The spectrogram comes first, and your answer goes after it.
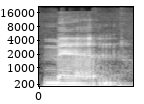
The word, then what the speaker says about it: men: I would suggest trying practicing that man so that vow ah is in both words that man and ten men vowel F in both of those words so if I'm going from man to men by itself can be challenging that man ten men helps separate those vowels and helps me hear and distinguish them when I'm pronouncing those two words another example live and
